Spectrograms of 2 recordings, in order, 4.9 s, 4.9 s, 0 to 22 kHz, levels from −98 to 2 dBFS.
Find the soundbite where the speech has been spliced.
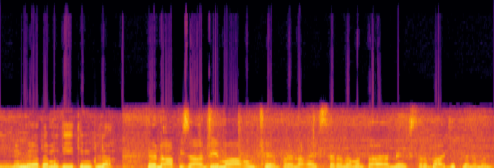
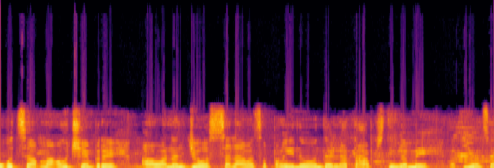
first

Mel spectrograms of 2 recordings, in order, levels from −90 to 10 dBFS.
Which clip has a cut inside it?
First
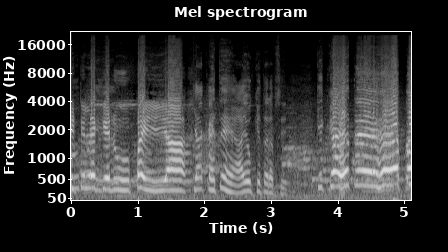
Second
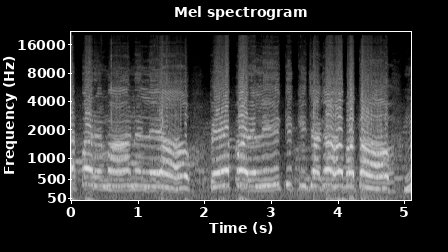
first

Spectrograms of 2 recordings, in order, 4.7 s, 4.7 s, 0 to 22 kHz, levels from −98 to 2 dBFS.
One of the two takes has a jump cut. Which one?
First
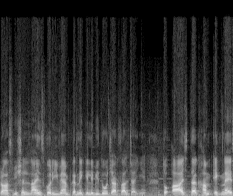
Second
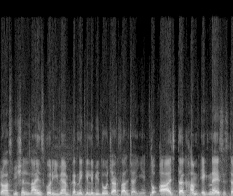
second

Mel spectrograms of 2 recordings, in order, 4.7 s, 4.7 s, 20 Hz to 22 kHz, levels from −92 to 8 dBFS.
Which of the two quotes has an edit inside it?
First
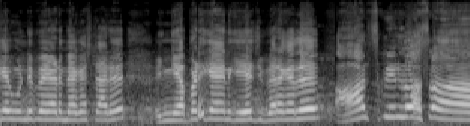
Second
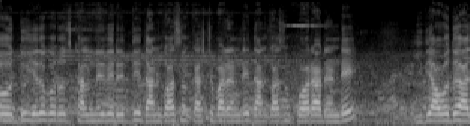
first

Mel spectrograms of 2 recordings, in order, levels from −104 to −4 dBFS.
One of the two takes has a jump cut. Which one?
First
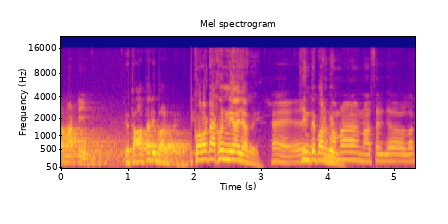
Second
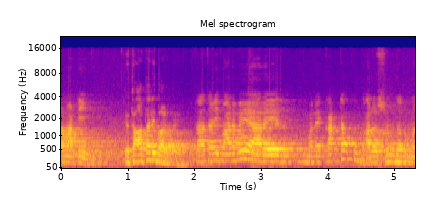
first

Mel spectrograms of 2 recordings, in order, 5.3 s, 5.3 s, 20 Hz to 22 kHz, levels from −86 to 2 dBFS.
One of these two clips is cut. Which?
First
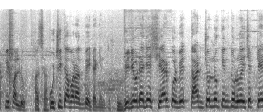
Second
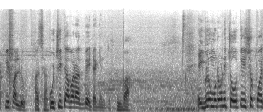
first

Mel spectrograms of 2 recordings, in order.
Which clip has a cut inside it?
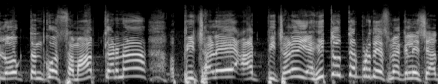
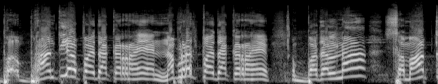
second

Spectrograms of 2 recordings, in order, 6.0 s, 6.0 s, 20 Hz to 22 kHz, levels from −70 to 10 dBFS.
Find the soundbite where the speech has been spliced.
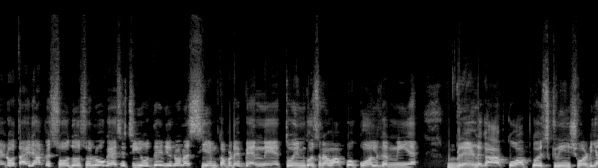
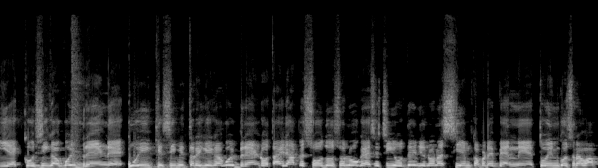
second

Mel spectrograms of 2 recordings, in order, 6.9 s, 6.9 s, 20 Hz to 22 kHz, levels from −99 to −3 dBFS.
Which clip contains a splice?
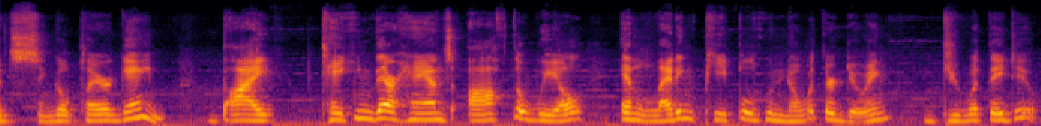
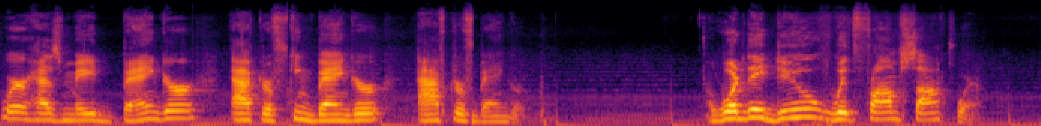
second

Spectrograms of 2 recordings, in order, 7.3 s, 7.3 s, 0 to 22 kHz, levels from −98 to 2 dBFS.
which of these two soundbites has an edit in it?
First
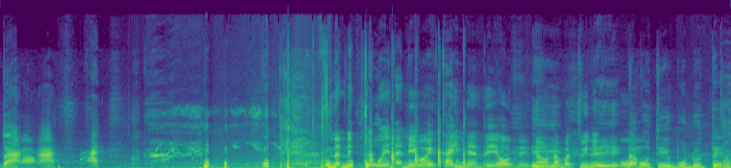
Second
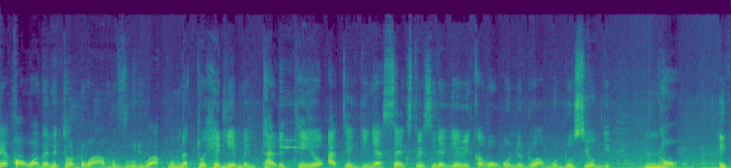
first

